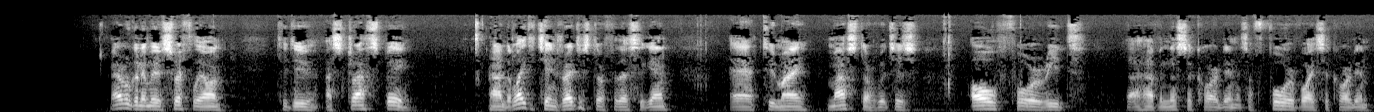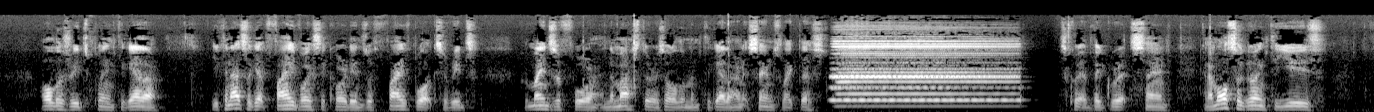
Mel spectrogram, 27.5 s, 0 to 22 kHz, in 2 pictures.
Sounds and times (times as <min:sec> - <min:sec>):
Speech: 0:01.0 - 0:04.2, 0:04.8 - 0:22.0, 0:24.4 - 0:27.1
Background music: 0:22.0 - 0:24.1.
